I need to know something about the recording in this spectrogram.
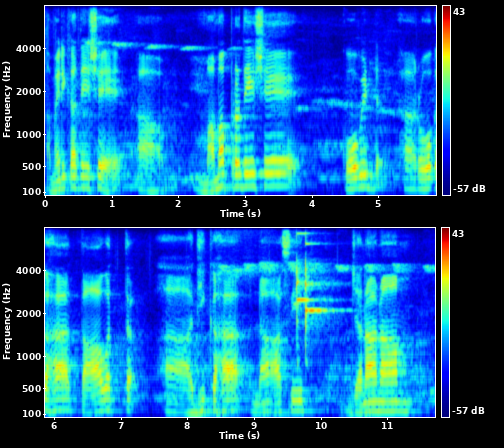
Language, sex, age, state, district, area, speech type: Sanskrit, male, 60+, Karnataka, Mysore, urban, spontaneous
